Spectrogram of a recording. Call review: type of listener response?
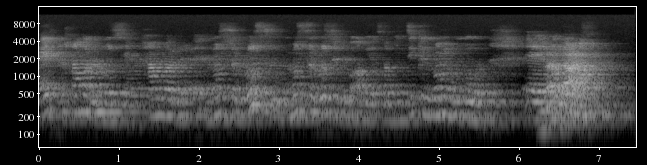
listening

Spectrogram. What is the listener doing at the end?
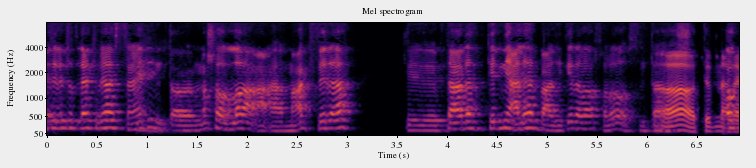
taking over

